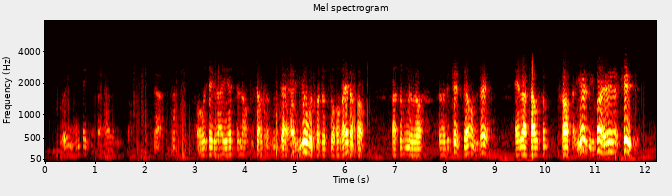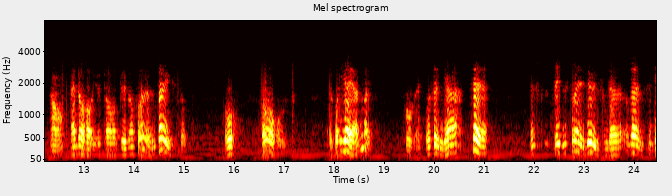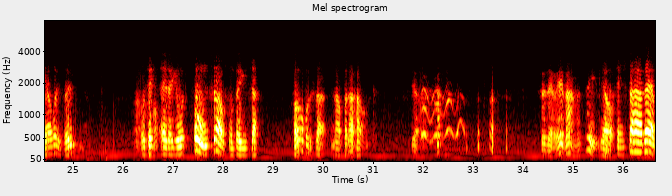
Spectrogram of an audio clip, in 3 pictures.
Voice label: Visseltofta SK, dialekter; Folkminnen; Svenska sagor

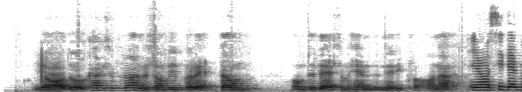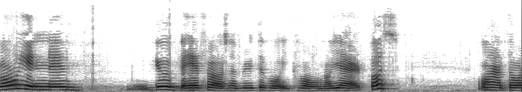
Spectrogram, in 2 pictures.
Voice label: dialekter; Folkminnen; Svenska sagor

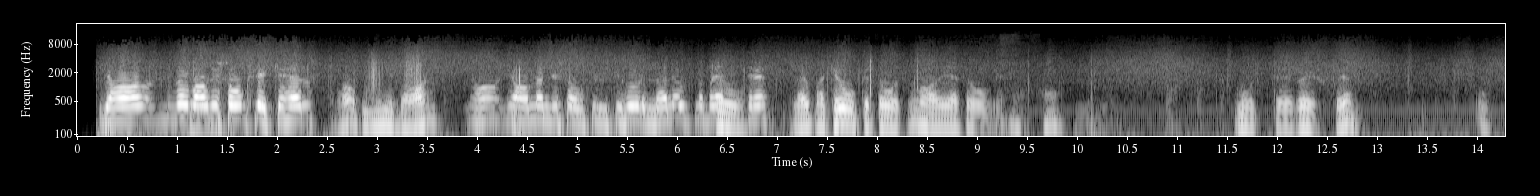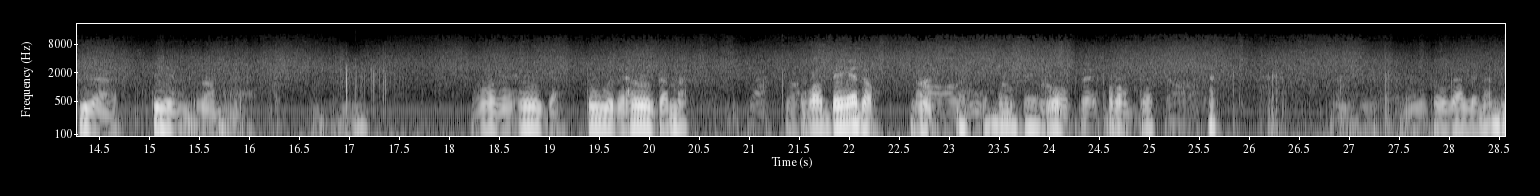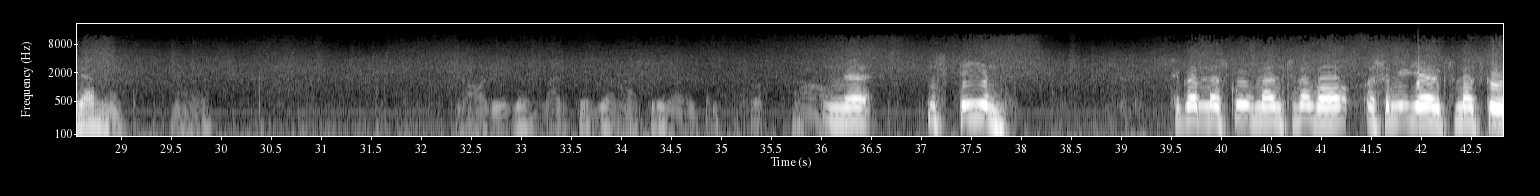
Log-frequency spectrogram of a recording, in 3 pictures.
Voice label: Hede, dialekter; Folkminnen

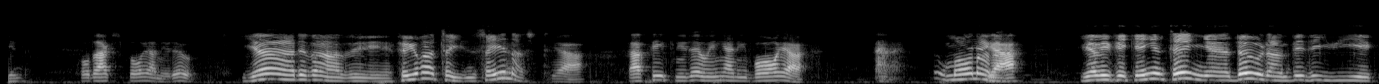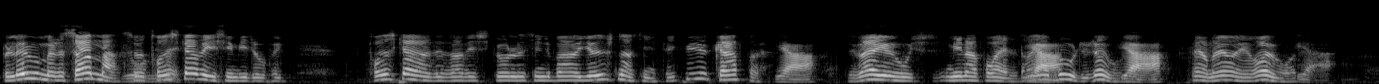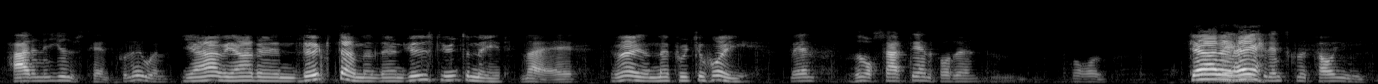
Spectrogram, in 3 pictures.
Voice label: Bosjökloster, dialekter, sagor; Folkminnen; Svenska sagor

